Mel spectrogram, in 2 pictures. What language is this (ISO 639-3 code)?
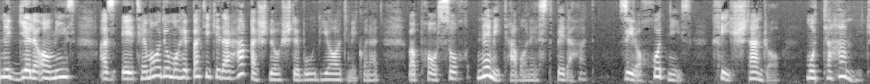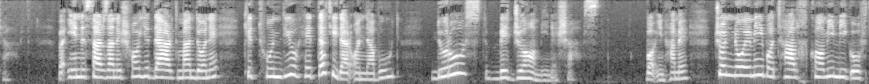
fas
